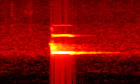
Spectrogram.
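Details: One short, pure whistled note of a Eurasian scops owl, a single clear tone with a soft fading tail, given on a quiet spring night while advertising territory and looking for mates.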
